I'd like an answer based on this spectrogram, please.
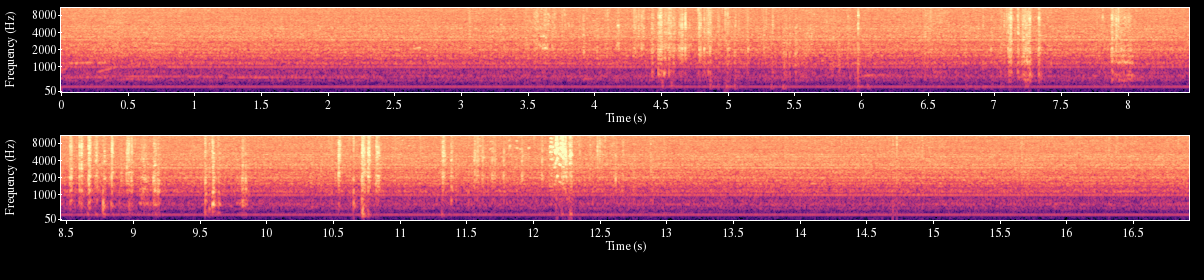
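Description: Steady hiss and low electrical hum of a sound track with no real sound on it. A scattered run of sharp clicks and crackles comes in the middle, the loudest a little after twelve seconds.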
